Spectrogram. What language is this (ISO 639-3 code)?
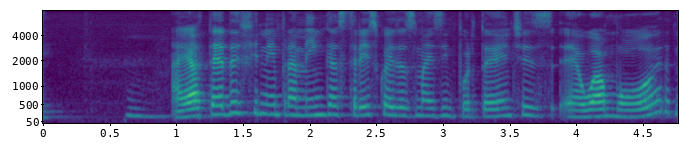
por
